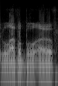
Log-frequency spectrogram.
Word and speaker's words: Wuvable Oaf: So it's the Wuvable Oaf? Yeah, it's a funny made-up word. People have pronounced it different ways. They say lovable oaf, which is fine because periodization of lovable.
